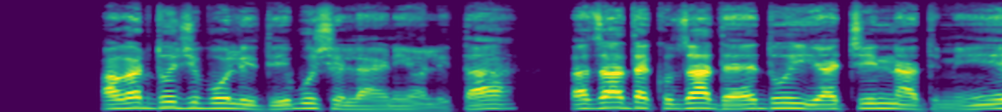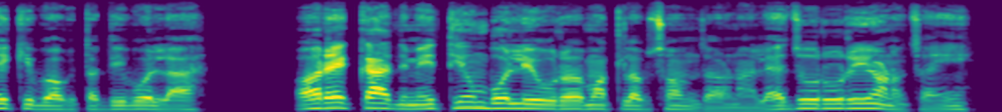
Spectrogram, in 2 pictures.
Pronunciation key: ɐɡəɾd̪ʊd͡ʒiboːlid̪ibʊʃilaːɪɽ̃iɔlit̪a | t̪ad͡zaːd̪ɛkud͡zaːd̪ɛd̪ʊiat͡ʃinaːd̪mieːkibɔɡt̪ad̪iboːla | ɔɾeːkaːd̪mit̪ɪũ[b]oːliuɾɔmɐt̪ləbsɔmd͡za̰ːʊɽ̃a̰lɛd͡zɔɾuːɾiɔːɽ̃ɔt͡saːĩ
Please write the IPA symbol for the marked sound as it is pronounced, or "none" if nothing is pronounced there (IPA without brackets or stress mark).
b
